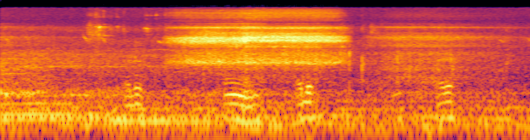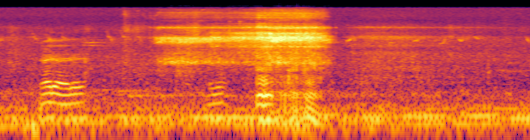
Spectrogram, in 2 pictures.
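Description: Rough, noisy breathing sounds during sleep with fluttering snores, over a steady background hum: snoring.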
